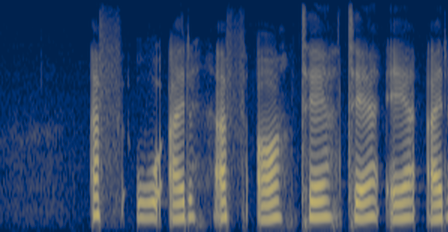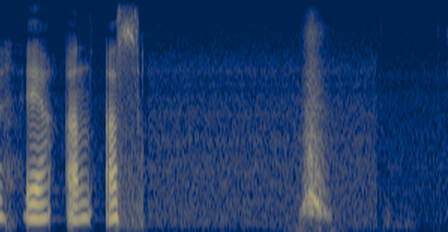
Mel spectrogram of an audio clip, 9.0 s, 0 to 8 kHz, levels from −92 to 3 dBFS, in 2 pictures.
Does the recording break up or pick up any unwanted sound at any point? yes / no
yes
